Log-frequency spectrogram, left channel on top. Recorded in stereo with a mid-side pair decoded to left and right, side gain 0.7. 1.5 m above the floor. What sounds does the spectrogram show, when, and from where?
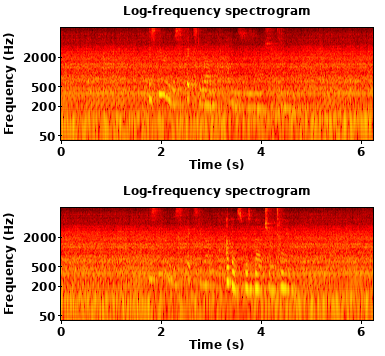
1.8 s a woman speaking: 45° left, 1.6 m
3.3 s a woman speaking: 65° right, 1.3 m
